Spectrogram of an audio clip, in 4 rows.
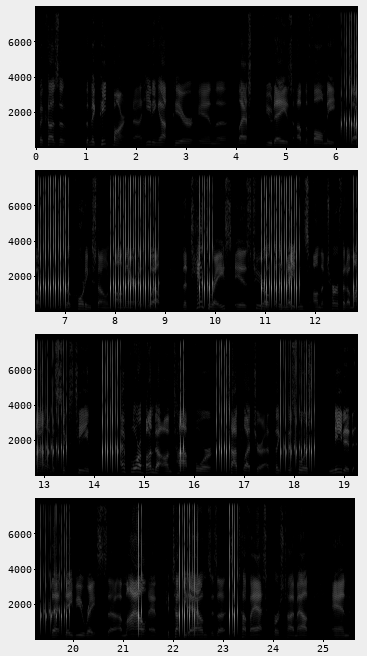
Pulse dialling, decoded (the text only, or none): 0 0 3 8 7 4 1 3 7 6 1 4 2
